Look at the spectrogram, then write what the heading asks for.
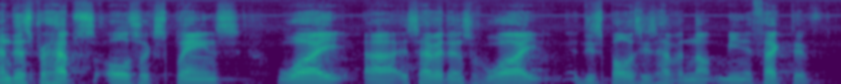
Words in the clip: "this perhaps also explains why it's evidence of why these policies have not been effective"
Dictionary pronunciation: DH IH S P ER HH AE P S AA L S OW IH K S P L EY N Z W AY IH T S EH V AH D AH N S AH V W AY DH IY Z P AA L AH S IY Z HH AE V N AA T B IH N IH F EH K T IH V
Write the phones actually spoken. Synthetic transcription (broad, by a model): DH IH S P ER HH AE P S AA L S OW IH K S P L EY N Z W AY IH T S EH V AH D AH N S AH V W AY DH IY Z P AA L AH S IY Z HH AE V N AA T B IH N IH F EH K T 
